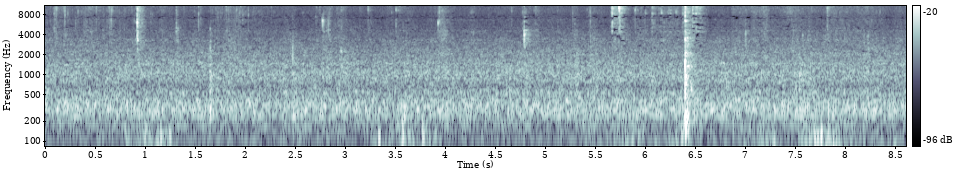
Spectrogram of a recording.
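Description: Faint hand-eating sounds: fingers mixing and squeezing rice on a steel plate, soft squishing with scattered small clicks of fingers and rings on the metal, and one sharper click about six seconds in, over a steady low hum.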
